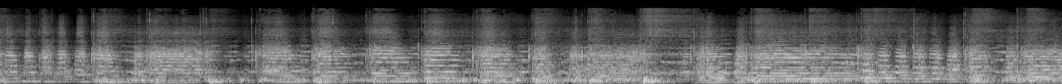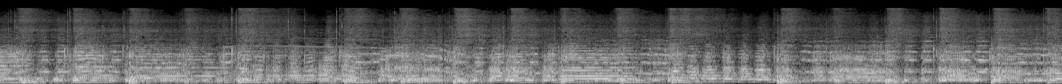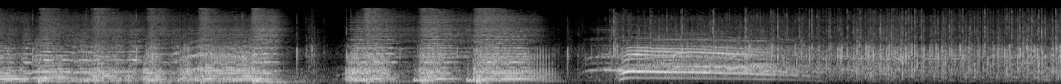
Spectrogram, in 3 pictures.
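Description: Military marching brass band playing a march: cornets, trombones, euphoniums and sousaphones over steady bass drum beats. The music breaks off a few seconds before the end, and the crowd claps.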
